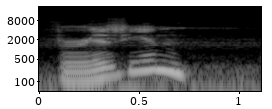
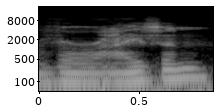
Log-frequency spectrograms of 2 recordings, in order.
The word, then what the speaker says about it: Virizion: And Viriz Virizion. Is that how it's pronounced? I know that there's a bunch of people that call her Verizon, which I actually find really funny.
